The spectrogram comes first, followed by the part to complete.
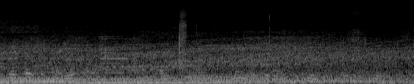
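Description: A motor vehicle's engine running close by: a low, steady hum that eases off after about two and a half seconds, with faint voices of people talking underneath.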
